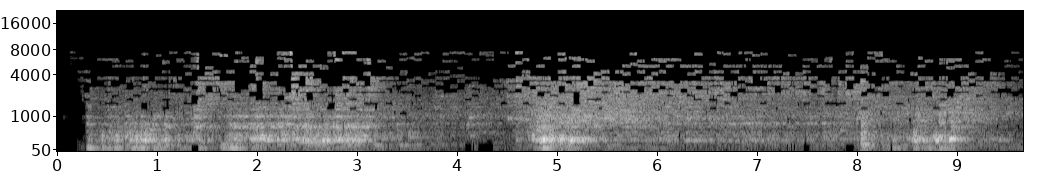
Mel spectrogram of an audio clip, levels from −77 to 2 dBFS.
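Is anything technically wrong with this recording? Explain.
Yes. Throughout, the audio sounds dull and gurgling, with granular distortion and nothing above 7.5 kHz. The likely cause is heavy MP2 compression at a very low bitrate, around 16 kbps, where starved upper sub-bands switch off and the remaining bands are coarsely quantised.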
